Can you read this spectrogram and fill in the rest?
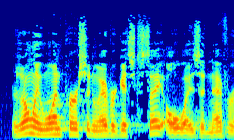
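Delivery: ordinary delivery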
